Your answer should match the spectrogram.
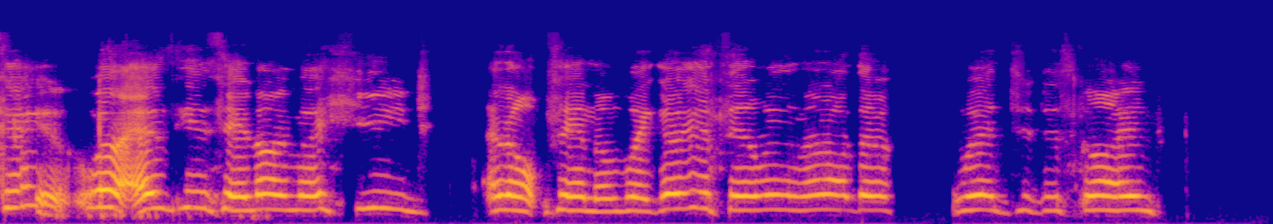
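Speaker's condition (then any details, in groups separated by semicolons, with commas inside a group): Cerebral palsy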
